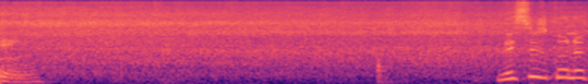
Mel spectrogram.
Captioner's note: sizzling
